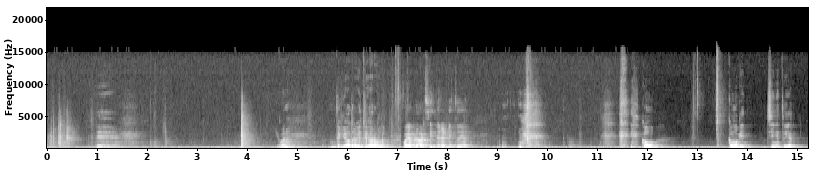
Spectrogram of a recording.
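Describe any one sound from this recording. A young man speaks close by, calmly.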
